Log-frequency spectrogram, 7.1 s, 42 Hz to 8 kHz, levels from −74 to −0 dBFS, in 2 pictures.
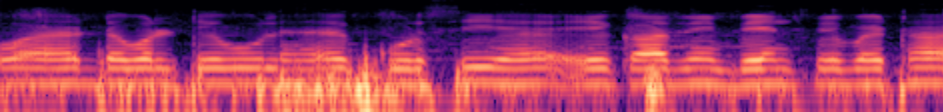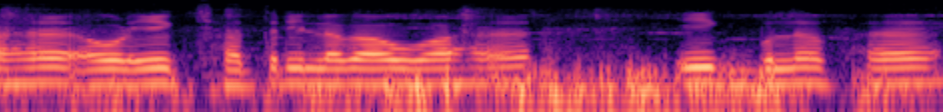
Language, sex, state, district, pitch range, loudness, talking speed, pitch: Hindi, male, Bihar, Katihar, 160-165 Hz, -18 LUFS, 180 wpm, 160 Hz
